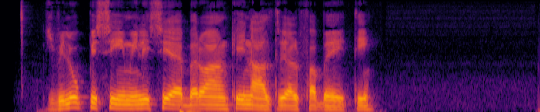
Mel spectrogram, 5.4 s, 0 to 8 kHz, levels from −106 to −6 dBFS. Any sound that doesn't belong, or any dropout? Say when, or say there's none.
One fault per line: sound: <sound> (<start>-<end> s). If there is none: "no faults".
no faults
